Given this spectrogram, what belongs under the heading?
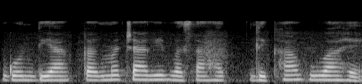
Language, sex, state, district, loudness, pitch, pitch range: Hindi, female, Maharashtra, Gondia, -17 LUFS, 200 Hz, 195-210 Hz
